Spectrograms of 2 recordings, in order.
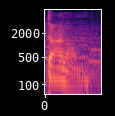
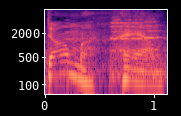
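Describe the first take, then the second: First: The first syllable sounds like 'dun', not 'dumb'. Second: The first syllable sounds like the word 'dumb'. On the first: The speaker calls it right. "So we'll go with Dunham" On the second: The speaker calls it wrong. "I was calling him Jeff Dumham"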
